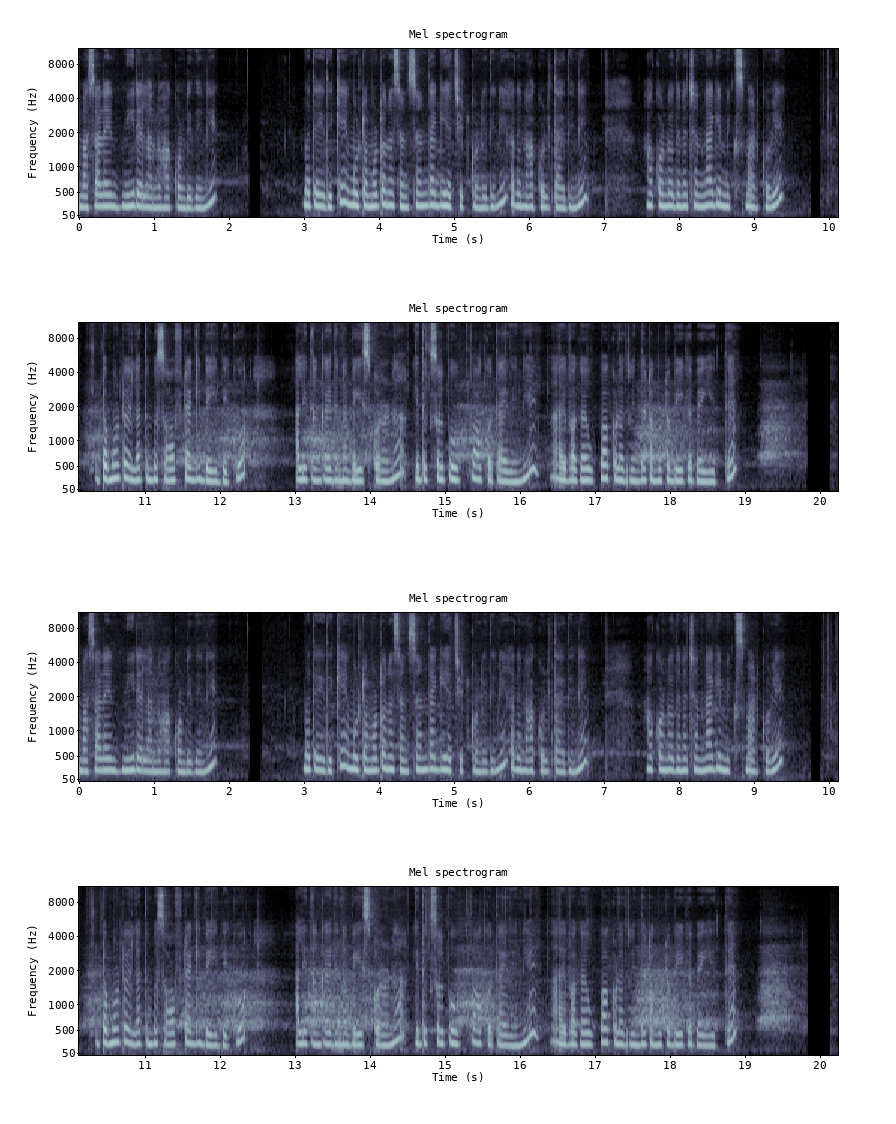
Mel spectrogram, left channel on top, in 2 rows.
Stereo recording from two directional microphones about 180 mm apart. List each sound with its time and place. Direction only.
0.0 s speech: 15° left (ahead or behind)
3.0 s speech: 15° left (ahead or behind)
